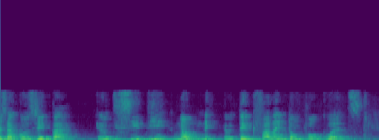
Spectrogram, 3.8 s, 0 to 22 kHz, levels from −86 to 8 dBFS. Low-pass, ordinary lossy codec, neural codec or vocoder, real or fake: none; none; codec, 16 kHz, 16 kbps, FreqCodec, smaller model; fake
